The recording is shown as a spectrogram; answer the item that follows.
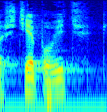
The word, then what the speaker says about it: Šćepović: Por eso llevo en la camiseta Stefan, que es lo más fácil pronunciarlo, pero bueno, el apellido se pronuncia Šćepović, que es bueno, es difícil de pronunciarlo.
